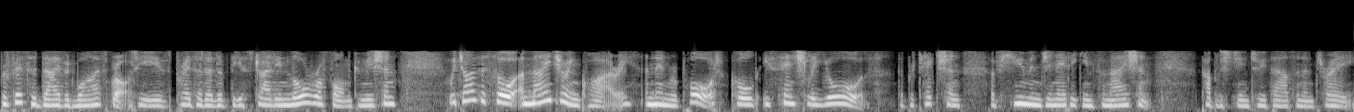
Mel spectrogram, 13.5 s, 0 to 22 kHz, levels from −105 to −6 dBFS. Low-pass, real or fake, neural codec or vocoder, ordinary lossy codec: 7.2 kHz; real; none; AAC, 16 kbps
